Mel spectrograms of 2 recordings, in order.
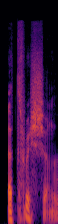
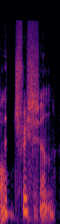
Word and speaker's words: attrition: Eh och sen så då väldigt låg vad hur uttalade du det här Martin? Attition rate va? Attrition.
